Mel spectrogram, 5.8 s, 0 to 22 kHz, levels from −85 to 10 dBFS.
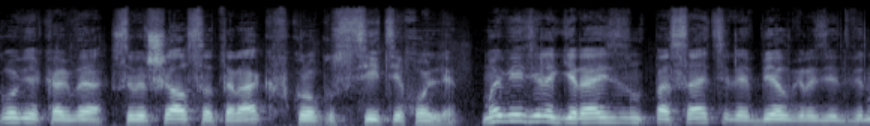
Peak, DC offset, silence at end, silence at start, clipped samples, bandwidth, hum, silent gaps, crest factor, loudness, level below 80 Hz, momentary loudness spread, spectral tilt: -2 dBFS; under 0.1%; 0 s; 0 s; under 0.1%; 17 kHz; none; none; 16 dB; -19 LUFS; -60 dBFS; 6 LU; -4.5 dB/octave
